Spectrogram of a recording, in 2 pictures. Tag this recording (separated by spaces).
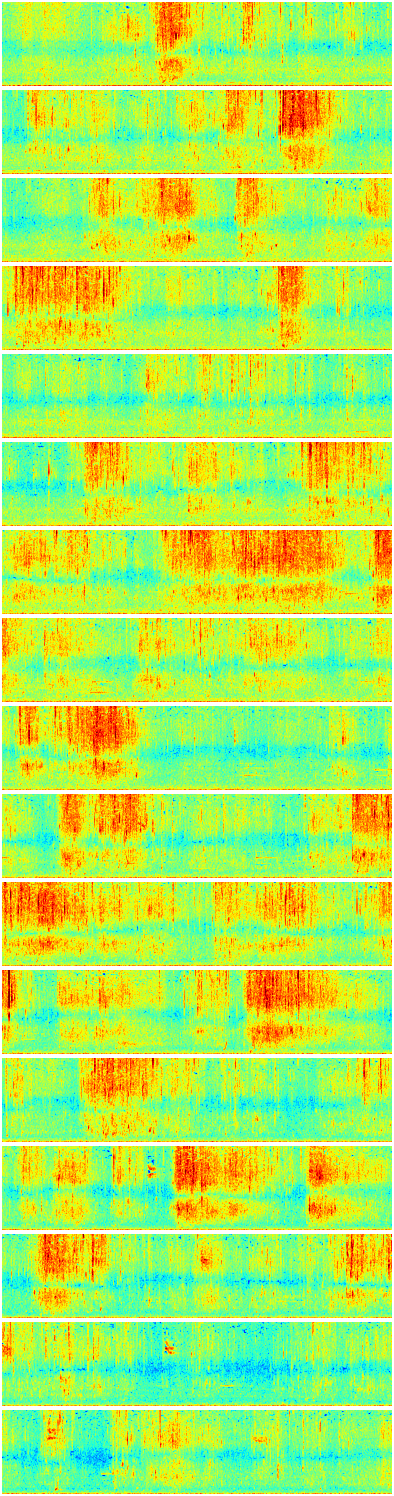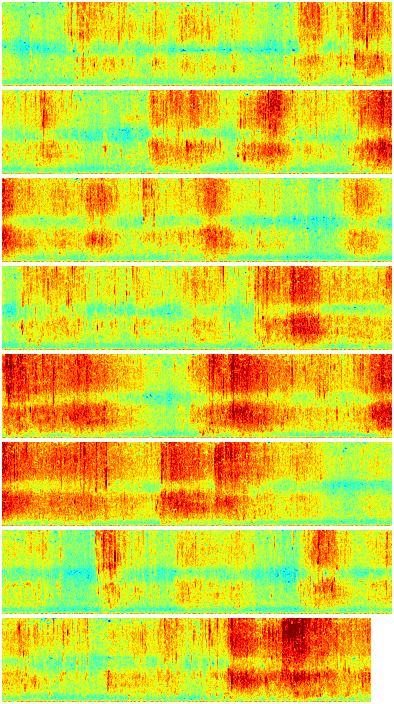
Ambeo Ambience field-recording Sennheiser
